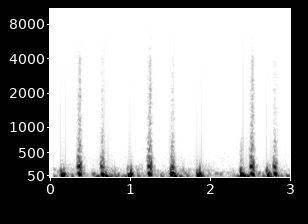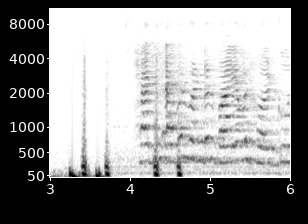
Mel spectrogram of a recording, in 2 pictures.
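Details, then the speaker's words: Normal first and second heart sounds (S1 and S2): regular paired lub-dub heartbeats at about 68 a minute, produced by heart valve closure. "So yes, this her sound is not random. This her sound produced by the closer of our heart walls."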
